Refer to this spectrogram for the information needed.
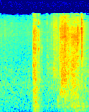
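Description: The front door of a retired secondary school teacher opens: a sharp latch clunk, then a longer, rougher sweep as the door swings open. No voices.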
